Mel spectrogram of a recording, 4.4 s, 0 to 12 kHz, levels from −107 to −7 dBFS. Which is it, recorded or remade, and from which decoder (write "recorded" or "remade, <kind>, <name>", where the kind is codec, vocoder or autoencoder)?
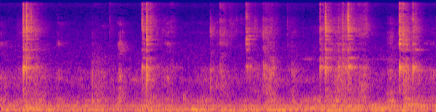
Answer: recorded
